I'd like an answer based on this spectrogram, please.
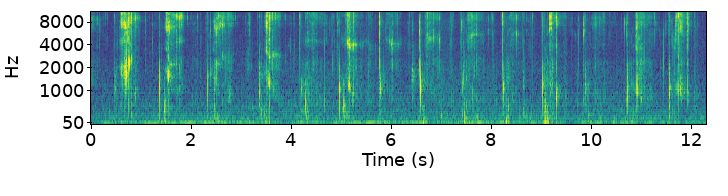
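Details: A tortoise biting and chewing food, recorded close: loud crisp crunches recur at an uneven rhythm, about seventy a minute, each a sharp snap followed by softer crackle.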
